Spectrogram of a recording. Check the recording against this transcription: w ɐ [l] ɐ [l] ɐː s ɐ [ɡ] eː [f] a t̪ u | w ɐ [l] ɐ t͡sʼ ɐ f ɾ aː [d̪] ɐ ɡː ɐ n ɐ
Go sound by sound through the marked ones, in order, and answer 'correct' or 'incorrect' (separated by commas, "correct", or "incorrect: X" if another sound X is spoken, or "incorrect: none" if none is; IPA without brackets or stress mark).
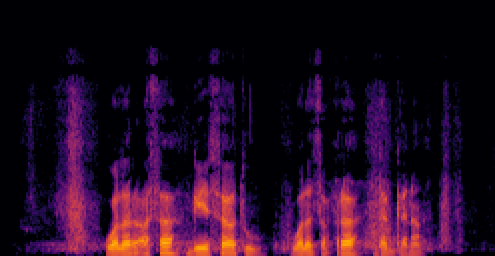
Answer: correct, incorrect: ɾ, correct, incorrect: s, correct, correct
